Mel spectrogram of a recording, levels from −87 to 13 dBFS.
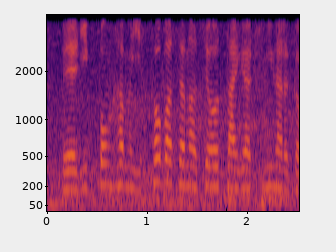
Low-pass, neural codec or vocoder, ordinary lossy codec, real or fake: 3.6 kHz; codec, 16 kHz in and 24 kHz out, 1 kbps, XY-Tokenizer; none; fake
